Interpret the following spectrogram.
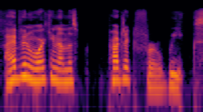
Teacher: I've been naturally contracts and gets unstressed, while the words working, project, and weeks carry the heavy beats of the sentence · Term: stress timing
